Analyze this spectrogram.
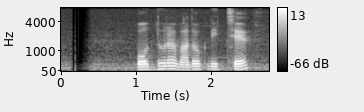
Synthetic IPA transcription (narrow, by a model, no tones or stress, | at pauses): bod̪ʱːuɾabad̪ʱoknitːɕʰe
